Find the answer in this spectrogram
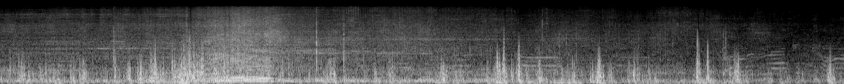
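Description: Small quad (ATV) engine running as it rides past close by, its pitch rising briefly about two seconds in as it speeds up, with clicks and knocks along the way.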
